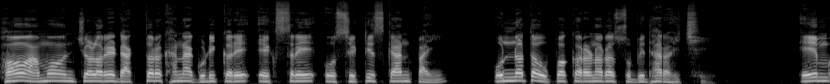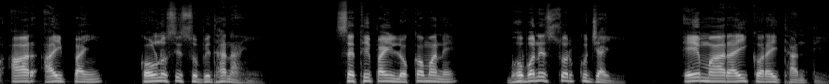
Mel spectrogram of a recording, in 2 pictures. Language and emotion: Odia, neutral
